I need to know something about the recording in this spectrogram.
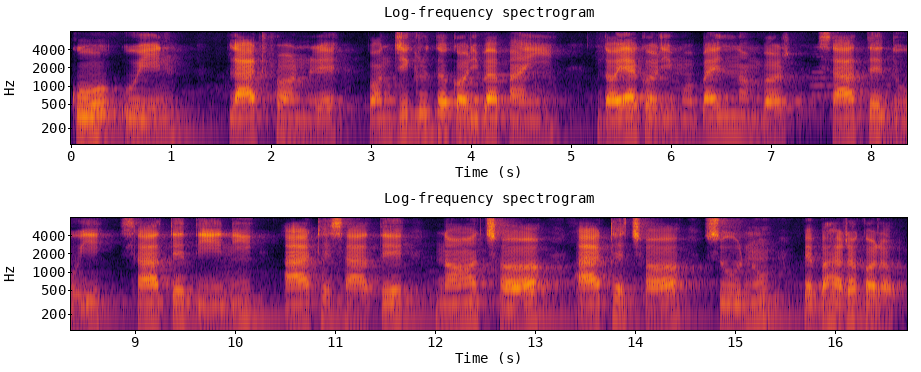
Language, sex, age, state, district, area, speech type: Odia, male, 18-30, Odisha, Khordha, rural, read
